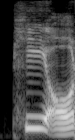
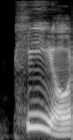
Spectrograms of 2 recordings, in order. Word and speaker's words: 피어: 해요 피여 라고 해요 원래대로라면 피어 라고 하는게 맞습니다 그런데 우리는 피어 라고 하는것도 하지만 피여 라고도 발음을 해요 그래서 이 두개를 다 인정을 해줘야 피어 적 꽃이 피어 아니면 피어 이렇게 두개 다 가능하다는 거죠 마찬가지로 되어도 마찬가지로 돼어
